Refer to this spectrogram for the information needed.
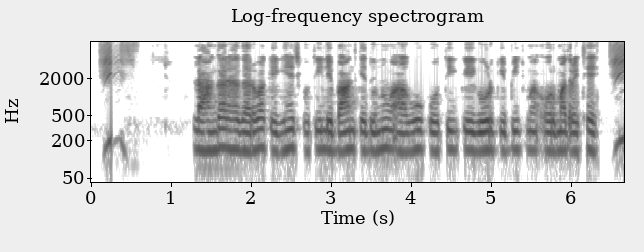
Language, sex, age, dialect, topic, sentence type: Chhattisgarhi, male, 60-100, Western/Budati/Khatahi, agriculture, statement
